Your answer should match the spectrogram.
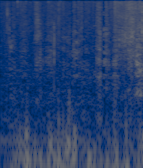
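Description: Golden retrievers panting as they run up close, with irregular low thuds underneath.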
